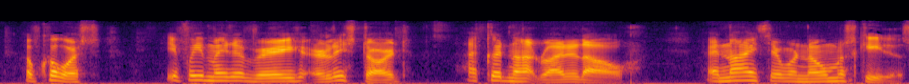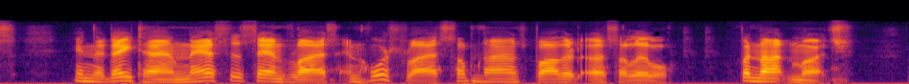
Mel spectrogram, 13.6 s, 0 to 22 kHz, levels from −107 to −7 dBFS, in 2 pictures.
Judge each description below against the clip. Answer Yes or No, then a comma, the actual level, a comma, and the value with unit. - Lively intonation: Yes, wide, 5.7 semitones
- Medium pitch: Yes, medium, 150 Hz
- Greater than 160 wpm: Yes, average, 170 wpm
